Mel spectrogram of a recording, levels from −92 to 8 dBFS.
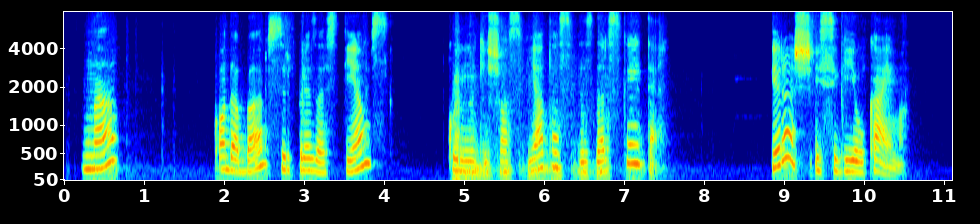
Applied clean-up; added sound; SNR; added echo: neural mask model RNNoise.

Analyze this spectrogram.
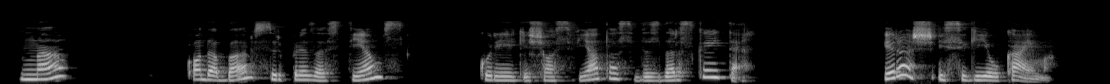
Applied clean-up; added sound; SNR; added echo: none; none; none; none.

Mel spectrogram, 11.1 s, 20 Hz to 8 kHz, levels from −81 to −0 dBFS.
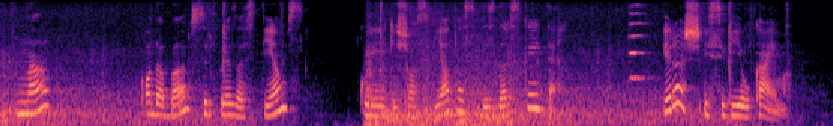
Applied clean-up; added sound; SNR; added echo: none; Engine + Bowed string instrument; 7 dB; none.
